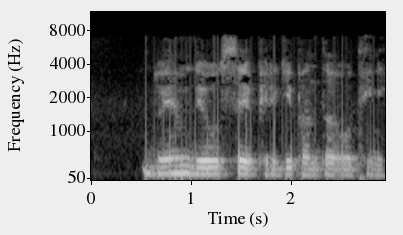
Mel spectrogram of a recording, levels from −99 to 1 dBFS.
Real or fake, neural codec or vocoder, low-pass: real; none; 7.2 kHz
